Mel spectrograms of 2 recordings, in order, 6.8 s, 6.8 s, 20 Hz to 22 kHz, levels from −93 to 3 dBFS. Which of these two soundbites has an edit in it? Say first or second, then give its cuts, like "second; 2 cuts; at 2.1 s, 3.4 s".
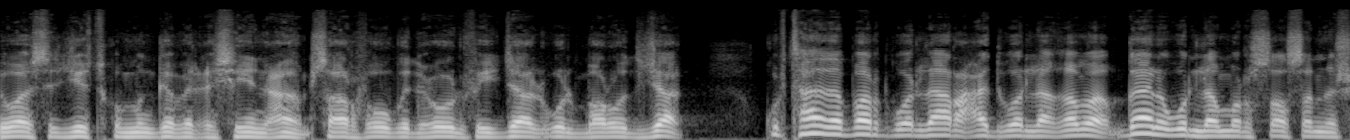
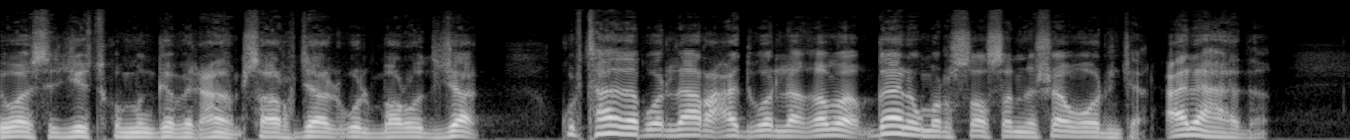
second; 5 cuts; at 1.0 s, 1.5 s, 3.2 s, 4.6 s, 5.8 s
